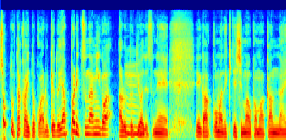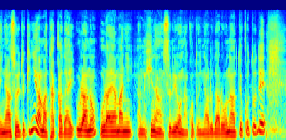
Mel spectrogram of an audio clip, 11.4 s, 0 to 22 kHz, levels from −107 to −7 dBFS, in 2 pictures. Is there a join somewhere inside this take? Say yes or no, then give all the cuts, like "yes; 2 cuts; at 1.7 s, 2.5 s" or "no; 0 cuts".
yes; 1 cut; at 8.4 s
